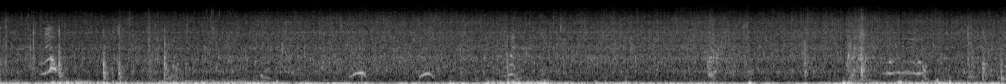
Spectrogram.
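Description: Stream water running and splashing as a bamboo pole is pushed against the bottom to move a bamboo raft, over a steady low rumble. There are a few short knocks and several brief rising-then-falling calls.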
